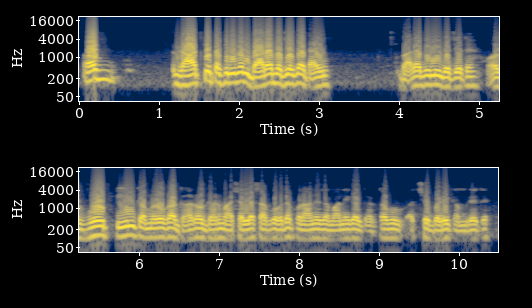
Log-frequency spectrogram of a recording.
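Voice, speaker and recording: A man tells a ghost story from his own past and acts out what he and his cousin said. His voice is dark and mellow, in a mid register. The sound is dry and dull, like an old radio broadcast. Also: on the low side, moderate pace, no room sound. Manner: animated retelling, acting out his own past lines. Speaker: storyteller guest. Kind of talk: casual spoken ghost story. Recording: dull muffled radio-style audio.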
